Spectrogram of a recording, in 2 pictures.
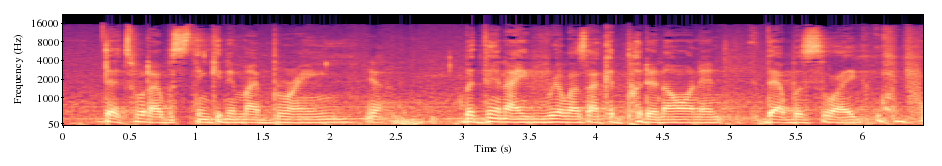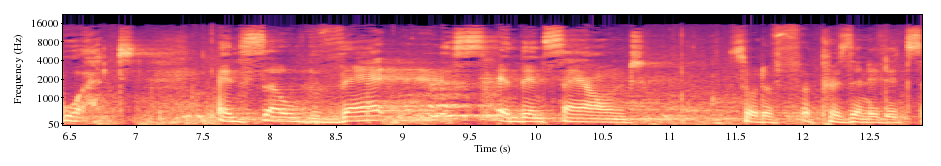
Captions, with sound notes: that's what I was thinking in my brain. - Yeah. - But then I realized I could put it on and that was like, what? (laughs) And so that, and then sound sort of presented itself.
